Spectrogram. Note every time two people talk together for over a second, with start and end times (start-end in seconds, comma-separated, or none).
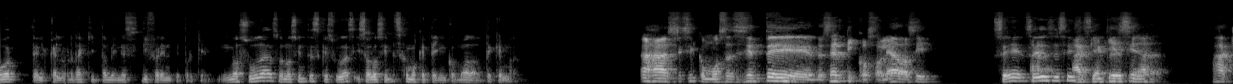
10.3-11.5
